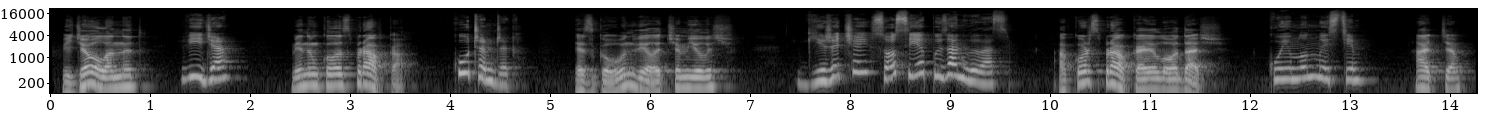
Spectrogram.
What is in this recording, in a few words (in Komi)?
dialog univer, Komi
